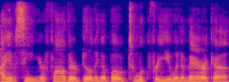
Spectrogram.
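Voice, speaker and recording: A man puts on a character voice at medium pitch. He goes at a fairly quick pace. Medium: read story.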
